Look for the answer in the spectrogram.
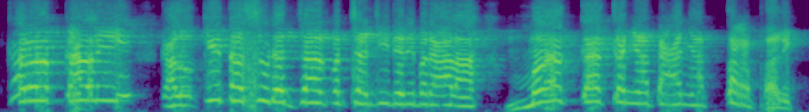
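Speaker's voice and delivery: high, loud, ringing pulpit cry; preaching at full force. Acted. Preacher warning the congregation about doubt, at full force. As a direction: preach it out to the whole hall.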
